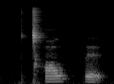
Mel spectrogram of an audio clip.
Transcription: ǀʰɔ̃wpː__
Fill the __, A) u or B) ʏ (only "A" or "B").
B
